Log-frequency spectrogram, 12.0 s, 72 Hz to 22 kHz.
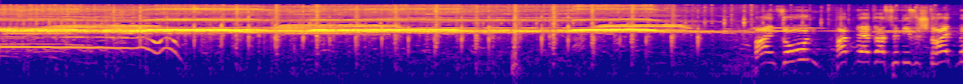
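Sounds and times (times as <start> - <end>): crowd blowing shrill whistles: 0.0 - 11.7
scattered clapping: 0.1 - 11.6.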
